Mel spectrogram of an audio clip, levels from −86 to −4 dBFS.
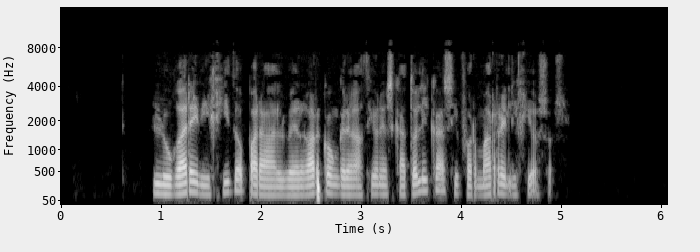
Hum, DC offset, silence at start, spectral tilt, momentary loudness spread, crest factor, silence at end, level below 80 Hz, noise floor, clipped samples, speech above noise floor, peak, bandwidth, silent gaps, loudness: none; under 0.1%; 0.9 s; -5.5 dB/octave; 10 LU; 24 dB; 1.05 s; -50 dBFS; -83 dBFS; under 0.1%; 61 dB; 0 dBFS; 9.2 kHz; none; -23 LUFS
